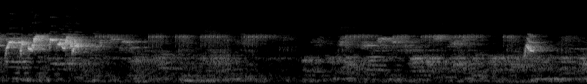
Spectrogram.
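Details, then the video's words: Red-whiskered bulbul from Suan Phueng, Ratchaburi: a loud, rich warbling phrase opens, then a brief pause and softer, fluty phrases of rolling notes follow, with one bright upslurred note near the end. "นกกรงหัวจุก สวนผึ้ง - ราชบุรี"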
